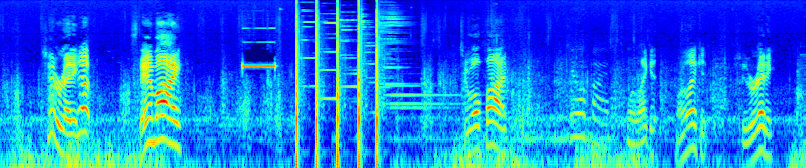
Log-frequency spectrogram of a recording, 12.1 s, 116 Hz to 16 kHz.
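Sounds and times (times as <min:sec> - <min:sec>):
shot timer beep: 0:03.7 - 0:06.6
pistol shots: 0:04.4 - 0:06.3
steel plates ringing: 0:04.5 - 0:06.9.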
